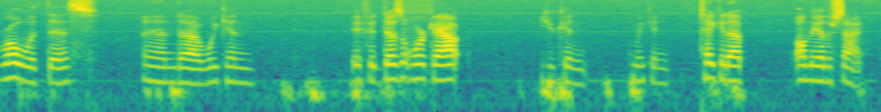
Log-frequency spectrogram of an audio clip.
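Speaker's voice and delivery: very quiet, hushed, softly murmured aside. Role-player speaking in character to another character, very quiet. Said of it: "I'm going to say very quietly".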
